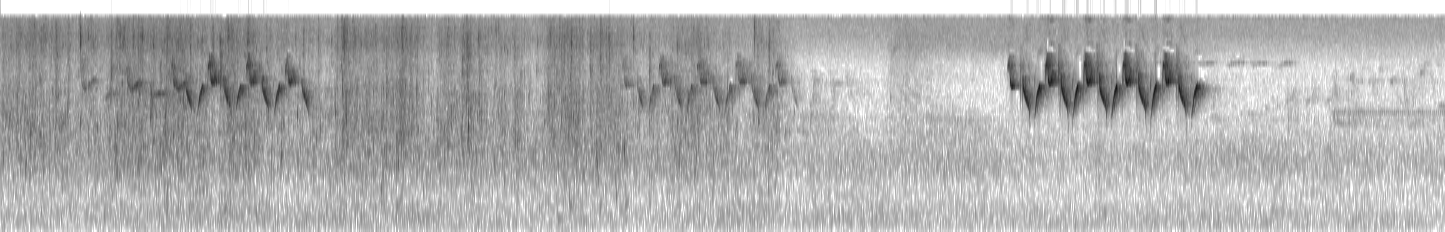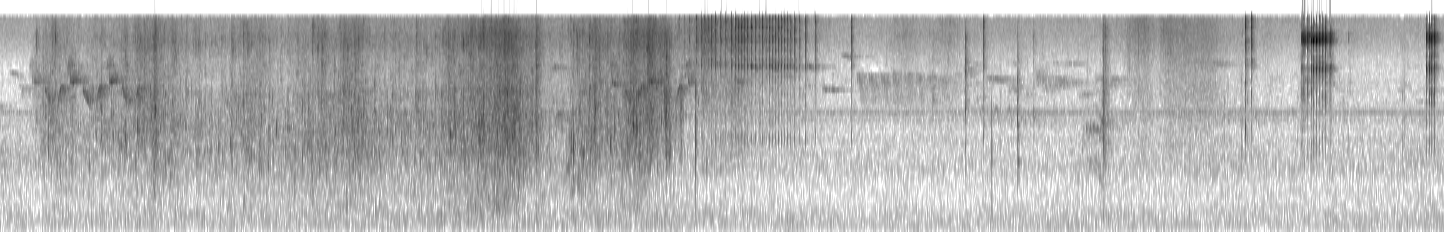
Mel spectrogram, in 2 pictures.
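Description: A small songbird singing short phrases of quick, high notes, repeated several times, loudest about ten seconds in, over a steady outdoor hiss. A few short clicks near the end.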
